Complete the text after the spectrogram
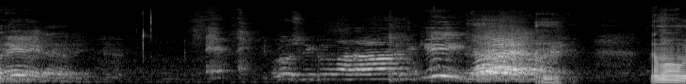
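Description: An elderly man speaks and chants slowly into a microphone, close by.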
